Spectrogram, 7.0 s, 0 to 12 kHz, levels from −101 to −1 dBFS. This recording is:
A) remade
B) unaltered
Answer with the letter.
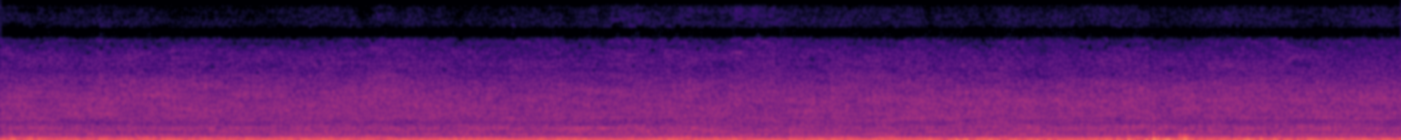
A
